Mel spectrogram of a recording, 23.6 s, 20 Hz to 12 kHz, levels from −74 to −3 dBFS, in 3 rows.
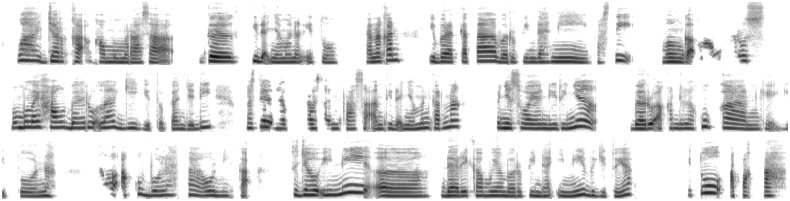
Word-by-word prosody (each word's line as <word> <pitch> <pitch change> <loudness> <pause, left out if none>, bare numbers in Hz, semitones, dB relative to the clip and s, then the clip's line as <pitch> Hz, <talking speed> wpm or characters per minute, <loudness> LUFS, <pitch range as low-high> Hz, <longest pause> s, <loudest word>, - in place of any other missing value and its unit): wajar 255 -5 +1
Kak 225 - -1
kamu 205 -1 -1
merasa 190 +1 0 0.4
ketidaknyamanan 220 -3 +5
itu. 195 -2 -7 0.2
Karena 215 +2 +1
kan, 295 +1 +3 0.2
ibarat 220 -2 +1
kata 250 +4 +4
baru 205 -1 -2
pindah 205 0 -2
nih, 215 -4 +2
pasti 250 +9 -4 0.3
mau 215 - +5
nggak 195 - +1
mau 240 - -6 0.2
harus 270 -1 -3 0.5
memulai 300 +2 +3
hal 285 -2 +3
baru 265 +2 +1
lagi 255 -4 -1
gitu 190 - -10
kan 210 0 -4
jadi, 210 +9 -1 0.4
pasti 260 +5 +2
ada 230 -4 -1 0.2
perasaan-perasaan 220 -2 -4
tidak 225 0 -3
nyaman 225 +6 0
karena 280 +7 0 0.3
penyesuaian 245 -2 +2
dirinya 255 +7 +2 0.3
baru 220 +2 +5
akan 240 -1 -9
dilakukan, 245 -3 +1
kayak 210 +1 -10
gitu. 205 -1 -6
Nah, 210 +2 -1 0.5
kalau - - -3
aku 310 - -1
boleh 235 +2 0 0.2
tahu 235 -3 0
nih 215 -1 -6
Kak, - - -4 0.4
sejauh 255 -1 +3
ini, 330 +10 +3
eee, 205 -1 +2 0.2
dari 215 +1 +3
kamu 225 0 -2
yang 220 - +1
baru 205 0 -1
pindah 210 0 -3
ini, 220 +6 +1
begitu 200 -3 -4
ya, 285 - -4 0.5
itu 255 +9 -2 0.2
apakah 225 -1 -1
230 Hz, 150 wpm, -24 LUFS, 210-255 Hz, 0.5 s, ketidaknyamanan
